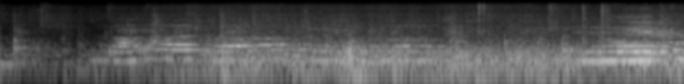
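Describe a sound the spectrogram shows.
A group of voices sings a response.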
